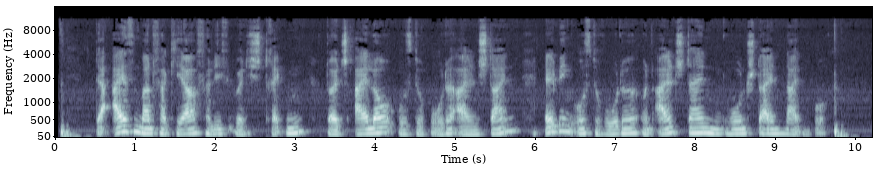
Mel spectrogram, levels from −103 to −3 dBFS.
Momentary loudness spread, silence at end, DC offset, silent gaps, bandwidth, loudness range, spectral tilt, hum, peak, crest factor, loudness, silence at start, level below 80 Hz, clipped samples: 11 LU; 0.3 s; under 0.1%; none; 11.5 kHz; 1 LU; -6 dB/octave; none; -4 dBFS; 18 dB; -22 LUFS; 0.05 s; -46 dBFS; under 0.1%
